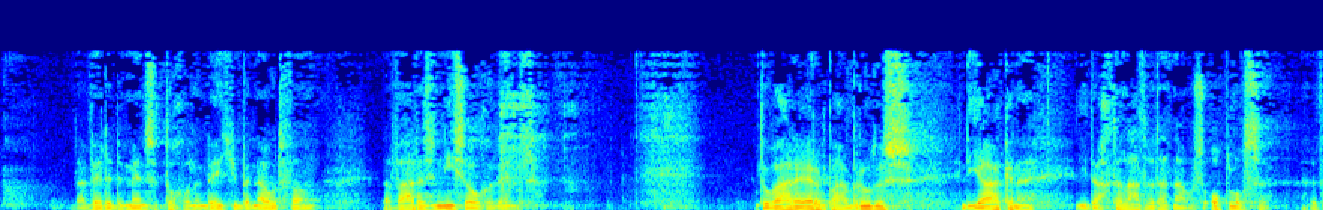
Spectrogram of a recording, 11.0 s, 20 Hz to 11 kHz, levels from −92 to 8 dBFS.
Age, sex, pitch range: 40-59, male, 100-120 Hz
